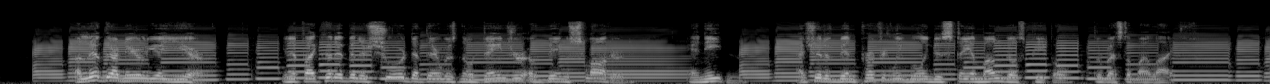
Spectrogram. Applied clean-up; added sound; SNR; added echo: none; Wind instrument, woodwind instrument; 4 dB; none.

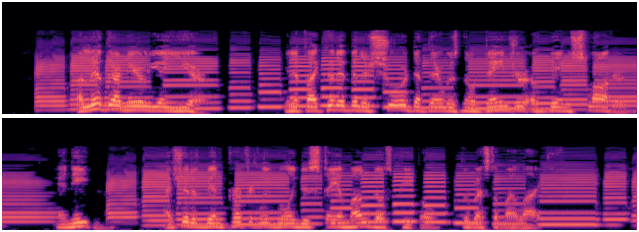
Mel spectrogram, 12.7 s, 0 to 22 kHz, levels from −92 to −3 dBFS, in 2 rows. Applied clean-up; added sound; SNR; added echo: classical method Wiener filter.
